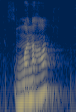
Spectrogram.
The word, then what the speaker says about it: मनः: मनो, मना है ना, मनः, इसको उच्चारण शुद्ध करना है, मनः, ये मन ह नहीं है। हमने ऐसा नहीं करना है कि विसर्ग को हम अलग से बोलें, मन ह, ऐसे नहीं, मनः, तेजः, पूरः, सरः, इस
